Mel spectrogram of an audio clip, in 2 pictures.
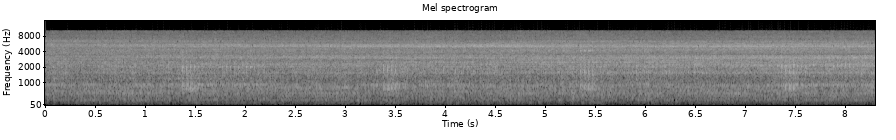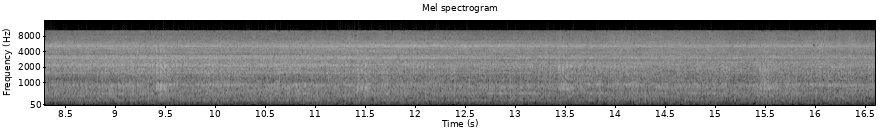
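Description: Elektrokovina 0.75 kW electric motor driving a screw oil press through a worm-drive gearbox, running with a steady hum and whir. A light tick comes about every two seconds.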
